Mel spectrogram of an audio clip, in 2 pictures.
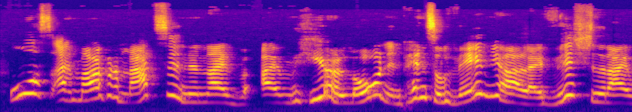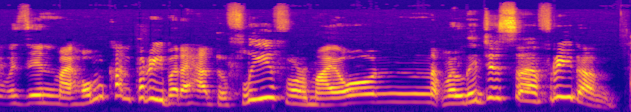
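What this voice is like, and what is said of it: Put-on Swedish accent. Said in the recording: “she has a Swedish accent ... replicate a Swedish accent ... No, that was so good”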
